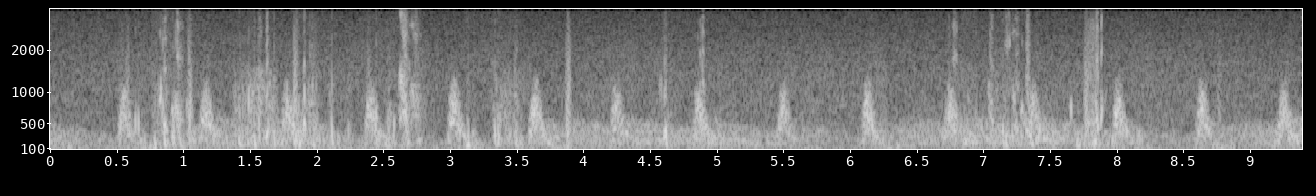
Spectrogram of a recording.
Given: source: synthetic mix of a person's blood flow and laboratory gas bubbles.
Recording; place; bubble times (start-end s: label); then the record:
Doppler ultrasound of blood flow; subclavian vein
0.00-0.02 s: bubbles
0.62-0.71 s: bubbles
0.76-1.13 s: bubbles
1.35-1.75 s: bubbles
1.80-2.04 s: bubbles
2.10-2.17 s: bubbles
2.23-2.28 s: bubbles
2.42-2.84 s: bubbles
3.11-3.20 s: bubbles
3.31-3.58 s: bubbles
4.55-4.68 s: bubbles
4.83-4.98 s: bubbles
6.72-6.96 s: bubbles
7.04-7.46 s: bubbles
7.63-8.09 s: bubbles
From the record:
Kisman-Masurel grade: 233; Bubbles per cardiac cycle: several, 3 to 8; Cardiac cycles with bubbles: 50 to 99%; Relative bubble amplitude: loud (0.450 to 0.775); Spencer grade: 3 (all of the cardiac periods contain showers or single bubble signals, but not dominating or overriding the cardiac motion signals); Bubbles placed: anywhere in the cardiac cycle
